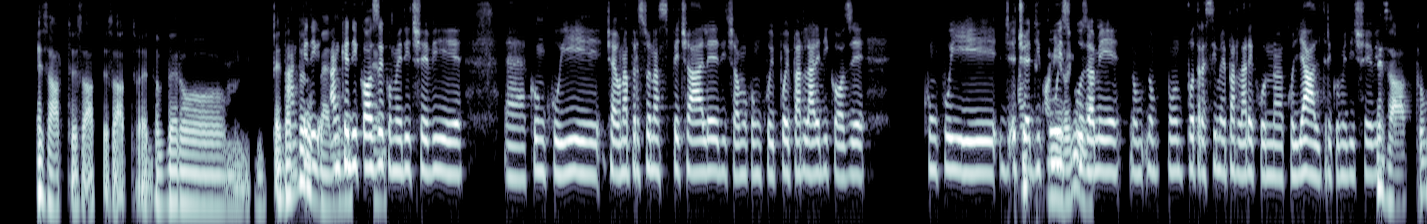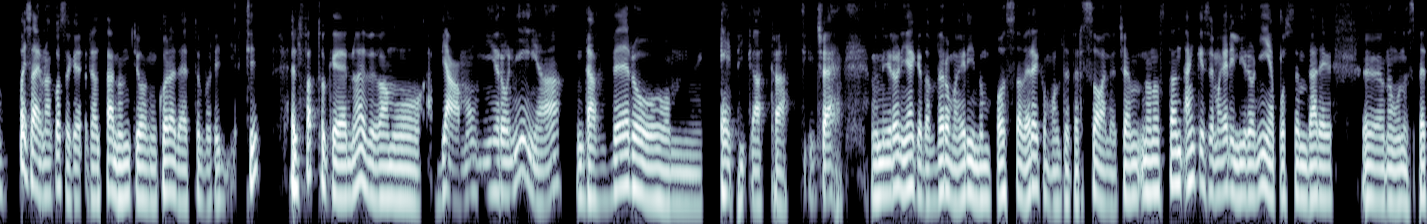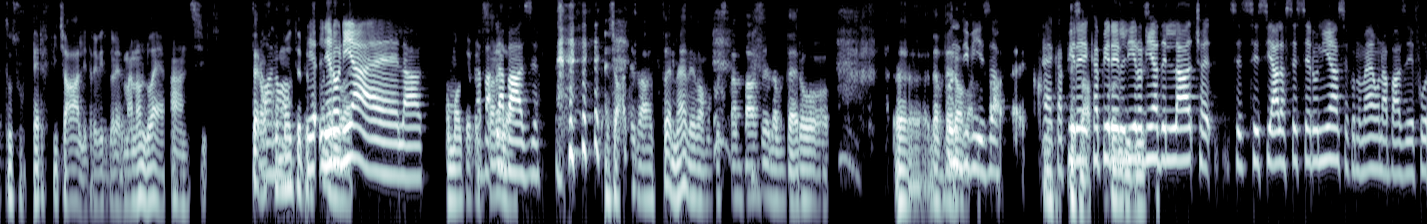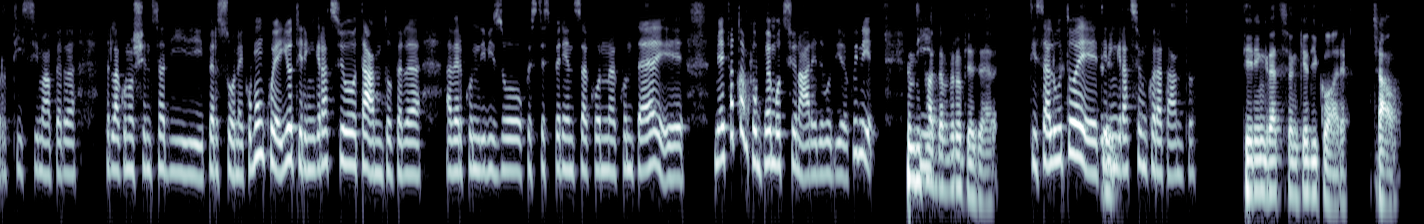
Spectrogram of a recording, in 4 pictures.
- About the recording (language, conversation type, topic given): Italian, podcast, Puoi raccontarmi di una persona che ti ha davvero ispirato?
- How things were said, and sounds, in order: drawn out: "davvero"; other background noise; tapping; "cioè" said as "ceh"; "cioè" said as "ceh"; "cioè" said as "ceh"; chuckle; "cioè" said as "ceh"; laughing while speaking: "E mi fa"; chuckle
